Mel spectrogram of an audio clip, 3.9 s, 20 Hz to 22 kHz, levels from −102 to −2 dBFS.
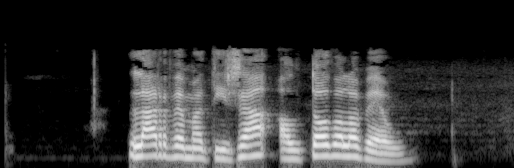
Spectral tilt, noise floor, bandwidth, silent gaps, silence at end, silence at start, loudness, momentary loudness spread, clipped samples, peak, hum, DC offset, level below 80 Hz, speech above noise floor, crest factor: -5 dB/octave; -84 dBFS; 8 kHz; none; 0.85 s; 0.95 s; -16 LUFS; 7 LU; under 0.1%; -2 dBFS; none; under 0.1%; -64 dBFS; 68 dB; 16 dB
